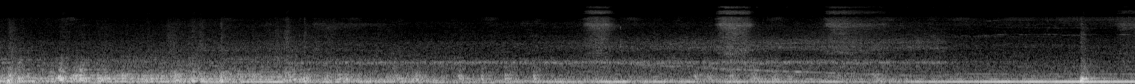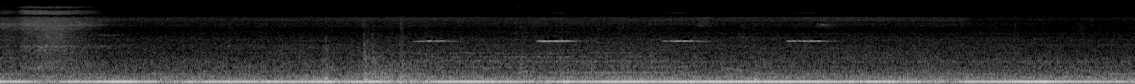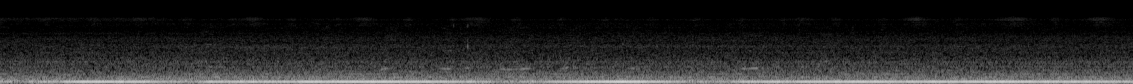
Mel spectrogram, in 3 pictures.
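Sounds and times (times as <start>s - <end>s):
train equipment low hum: 0.0s - 34.0s
air hiss: 5.8s - 6.4s, 7.2s - 9.0s, 11.2s - 12.5s.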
